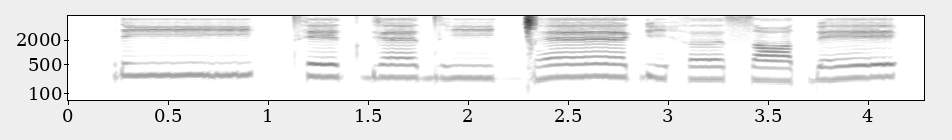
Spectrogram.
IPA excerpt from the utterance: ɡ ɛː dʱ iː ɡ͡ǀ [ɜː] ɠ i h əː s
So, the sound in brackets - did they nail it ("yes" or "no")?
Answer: no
